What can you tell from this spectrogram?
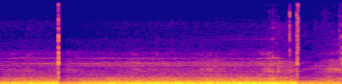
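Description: Steady engine rumble of a motor vehicle, with a faint constant hum, and light clicks about a second in and near the end.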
